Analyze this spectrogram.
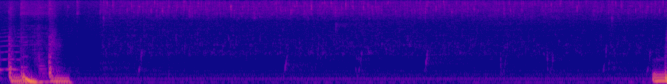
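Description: Electronic music with a drum beat stops under a second in. Then comes a steady hiss of rain falling and splashing on a running track.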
